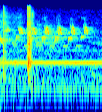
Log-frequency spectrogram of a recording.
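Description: A bird chirping a quick run of short, high notes, over a faint steady tone. A single brief click comes about half a second in.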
